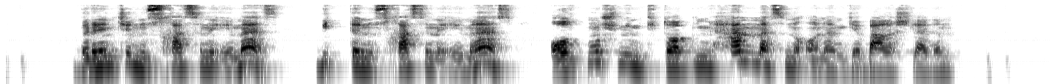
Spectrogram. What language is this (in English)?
Uzbek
